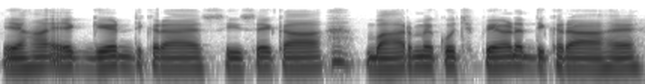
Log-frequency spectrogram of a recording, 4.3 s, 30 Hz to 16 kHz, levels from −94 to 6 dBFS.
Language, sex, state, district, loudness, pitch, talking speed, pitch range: Hindi, male, Jharkhand, Garhwa, -18 LUFS, 115 Hz, 210 wpm, 110-115 Hz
